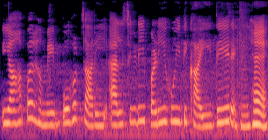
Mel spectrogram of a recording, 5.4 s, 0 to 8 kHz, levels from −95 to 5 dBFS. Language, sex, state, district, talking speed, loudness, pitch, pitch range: Hindi, male, Punjab, Fazilka, 135 wpm, -17 LUFS, 250 Hz, 220-275 Hz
